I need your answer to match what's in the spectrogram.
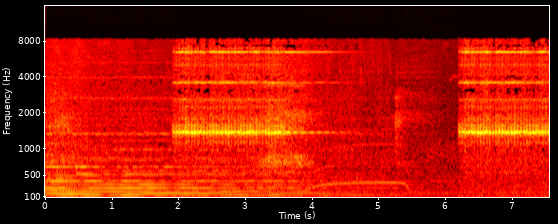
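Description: A telephone rings loudly in a bedroom with a bright electronic trill, sounding twice with a pause between rings, over faint low background tones and no talking.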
